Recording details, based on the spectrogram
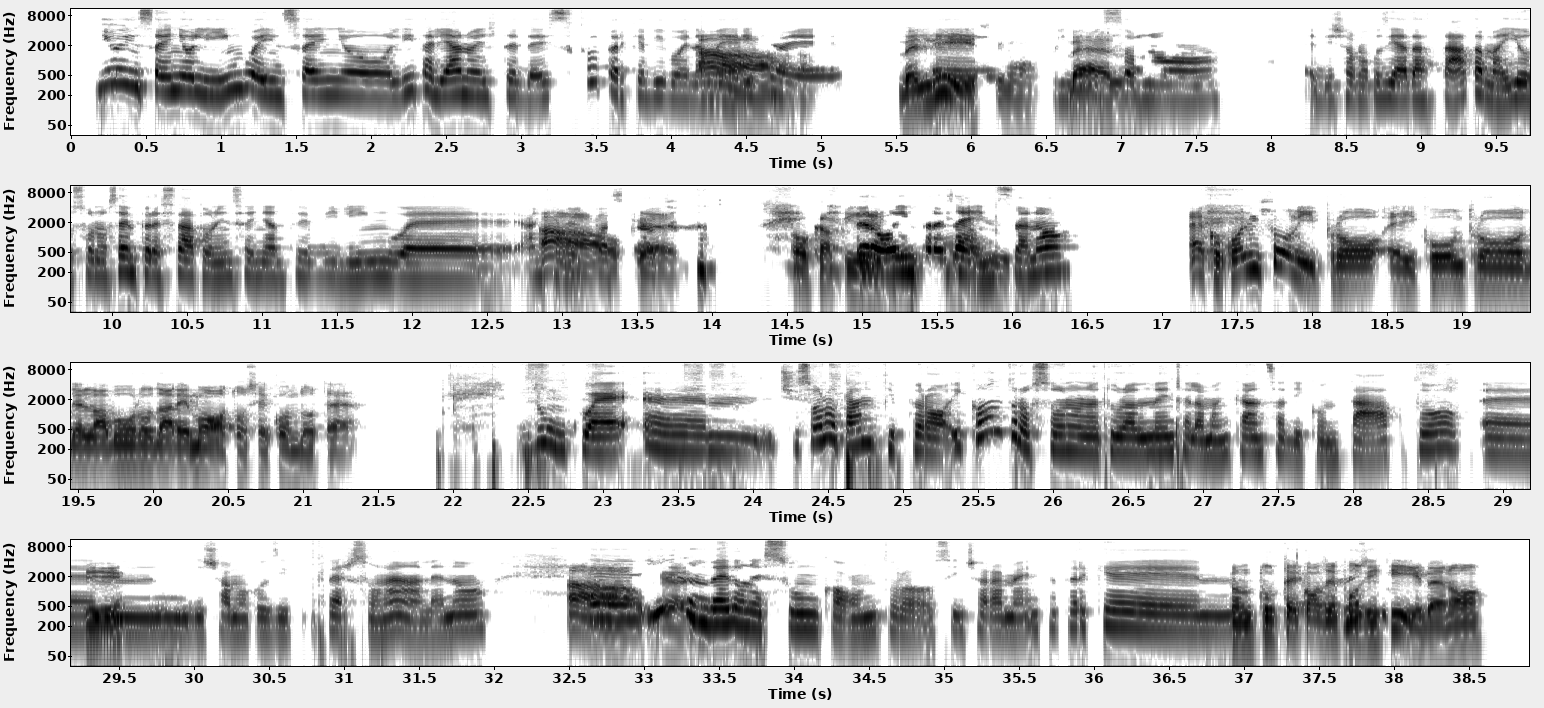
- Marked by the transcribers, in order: drawn out: "Ah"; chuckle; other background noise; lip smack
- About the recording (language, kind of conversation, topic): Italian, unstructured, Qual è la tua opinione sul lavoro da remoto dopo la pandemia?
